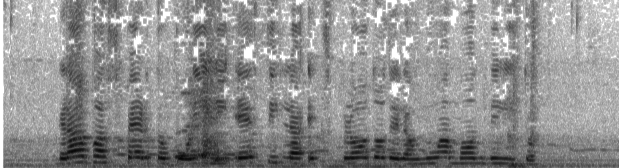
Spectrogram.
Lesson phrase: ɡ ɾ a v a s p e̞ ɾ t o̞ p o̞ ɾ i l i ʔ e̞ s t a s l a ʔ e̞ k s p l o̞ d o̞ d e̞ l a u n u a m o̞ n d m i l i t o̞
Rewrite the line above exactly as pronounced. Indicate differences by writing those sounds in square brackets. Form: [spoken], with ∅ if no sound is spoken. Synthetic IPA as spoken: ɡ ɾ a v a s p e̞ ɾ t o̞ p o̞ ɾ i l i ʔ e̞ s t [i] s l a ʔ e̞ k s p l o̞ d o̞ d e̞ l a u n u a m o̞ n d m i l i t o̞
